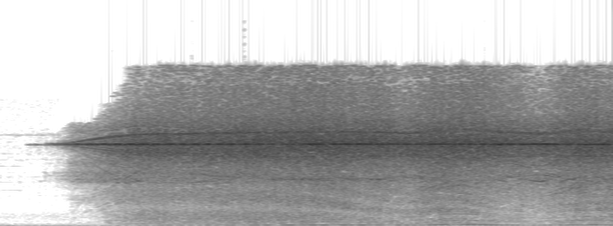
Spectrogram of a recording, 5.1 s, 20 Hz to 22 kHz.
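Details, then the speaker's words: PX4 drone hovering during manual PID tuning in QGroundControl, with the gain raised to 3: a steady high buzz with the motor tone twitching quickly up and down; motor oscillation from excessive PID gain. "so i don't know if you can hear this but the motors the motors so we got a little oscillation building up and the motors are starting to twitch which as you can hear you can hear um you can hear the motors kind of pitching up and down real quick"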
